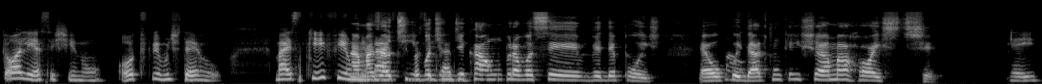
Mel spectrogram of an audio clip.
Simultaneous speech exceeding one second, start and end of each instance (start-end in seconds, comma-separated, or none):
3.5-4.7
